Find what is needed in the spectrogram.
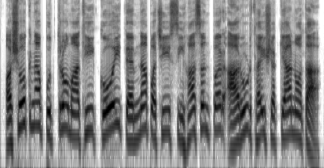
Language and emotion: Gujarati, neutral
